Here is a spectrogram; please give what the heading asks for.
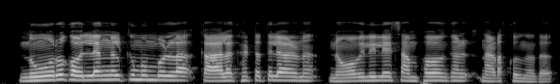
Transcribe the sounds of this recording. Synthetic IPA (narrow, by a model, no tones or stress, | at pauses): nuːrɨko̞lːɐŋːɐɭkɨmumbuɭːɐkaːlɐɡʱɐʈːɐt̪ːilaːɳɨno̞ːʋilile̞sɐmbʱɐʋɐŋːɐɭnɐɽɐkːunːɐðɨ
